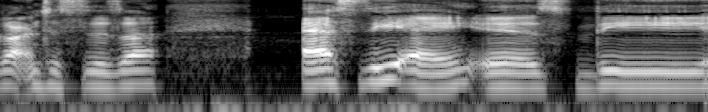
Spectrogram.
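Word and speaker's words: SZA: hitting Sousa if you have not gotten to Sousa SVA is the how you spell it and it is an amazing album it's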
